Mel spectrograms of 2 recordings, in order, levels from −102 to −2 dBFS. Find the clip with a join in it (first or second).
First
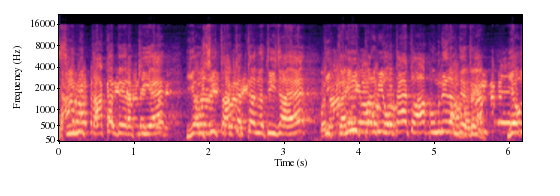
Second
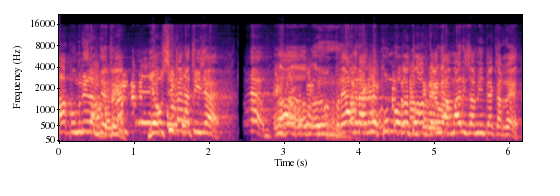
second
